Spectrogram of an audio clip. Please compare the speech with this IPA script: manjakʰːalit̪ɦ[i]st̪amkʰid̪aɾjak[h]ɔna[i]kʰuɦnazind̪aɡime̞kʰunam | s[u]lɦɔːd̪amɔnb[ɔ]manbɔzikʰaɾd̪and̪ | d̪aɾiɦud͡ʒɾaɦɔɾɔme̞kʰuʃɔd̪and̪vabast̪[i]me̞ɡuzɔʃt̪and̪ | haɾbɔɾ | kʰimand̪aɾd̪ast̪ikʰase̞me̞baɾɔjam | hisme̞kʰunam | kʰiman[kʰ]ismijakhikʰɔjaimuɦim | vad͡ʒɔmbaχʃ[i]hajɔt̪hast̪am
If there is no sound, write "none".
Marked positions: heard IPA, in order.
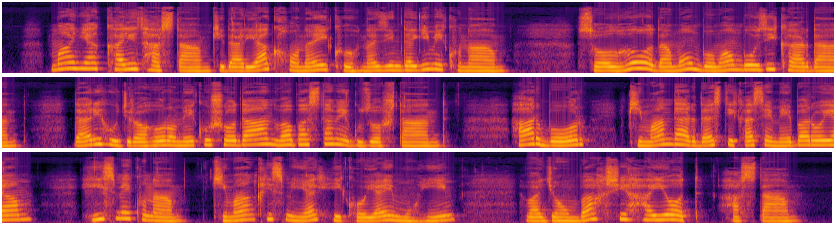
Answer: a, χ, i, ɔ, ɔ, a, qʰ, i

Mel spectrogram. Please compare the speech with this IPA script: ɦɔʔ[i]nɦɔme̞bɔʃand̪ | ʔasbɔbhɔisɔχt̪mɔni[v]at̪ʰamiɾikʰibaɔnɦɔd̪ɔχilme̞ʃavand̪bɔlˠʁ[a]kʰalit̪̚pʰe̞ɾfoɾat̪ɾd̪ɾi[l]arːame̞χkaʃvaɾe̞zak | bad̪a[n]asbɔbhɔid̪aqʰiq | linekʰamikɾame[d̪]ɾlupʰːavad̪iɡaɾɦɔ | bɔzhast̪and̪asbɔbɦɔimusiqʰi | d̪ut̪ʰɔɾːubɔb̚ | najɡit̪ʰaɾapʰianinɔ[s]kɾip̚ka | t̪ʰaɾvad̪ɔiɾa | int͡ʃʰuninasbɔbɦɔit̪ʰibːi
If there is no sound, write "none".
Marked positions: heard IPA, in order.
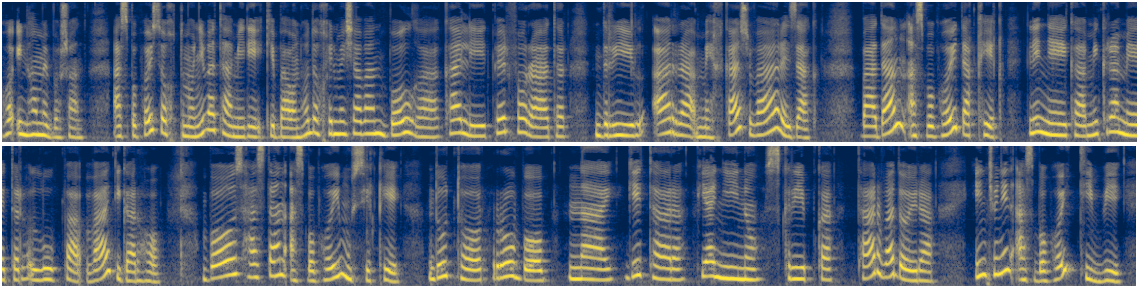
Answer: i, v, a, l, n, t̪, s

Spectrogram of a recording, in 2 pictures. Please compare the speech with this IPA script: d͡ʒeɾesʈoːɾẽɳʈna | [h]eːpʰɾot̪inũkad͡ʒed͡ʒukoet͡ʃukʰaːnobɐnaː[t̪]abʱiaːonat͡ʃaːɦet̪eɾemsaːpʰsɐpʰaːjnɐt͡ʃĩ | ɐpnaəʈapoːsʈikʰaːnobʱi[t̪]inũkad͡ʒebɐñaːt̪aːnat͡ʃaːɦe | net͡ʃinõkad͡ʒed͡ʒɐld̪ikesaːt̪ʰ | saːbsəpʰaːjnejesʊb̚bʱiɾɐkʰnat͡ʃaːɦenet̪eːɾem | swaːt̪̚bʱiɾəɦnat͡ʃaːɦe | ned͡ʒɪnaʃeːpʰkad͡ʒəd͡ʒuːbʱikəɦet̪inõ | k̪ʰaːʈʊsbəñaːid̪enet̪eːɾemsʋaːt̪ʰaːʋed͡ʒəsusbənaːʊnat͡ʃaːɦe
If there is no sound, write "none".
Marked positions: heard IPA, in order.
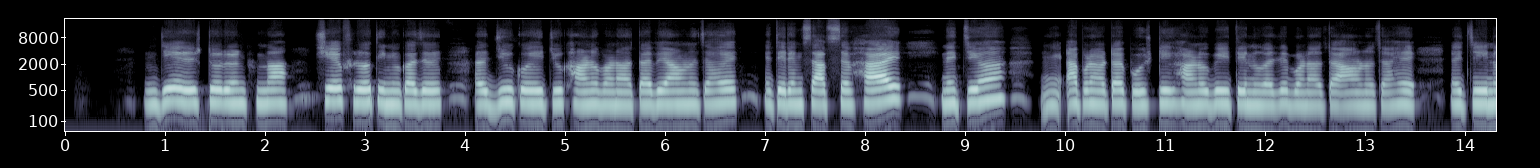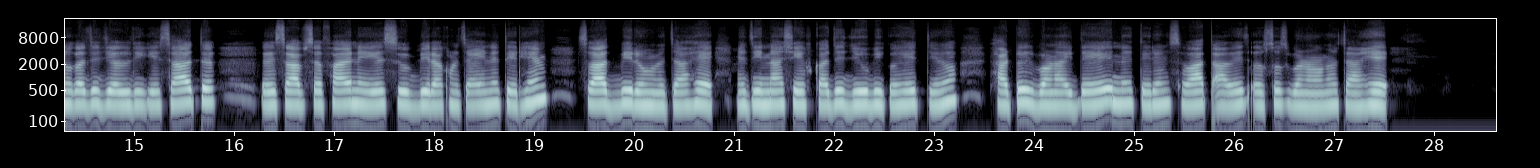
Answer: ʃ, t̪, t̪

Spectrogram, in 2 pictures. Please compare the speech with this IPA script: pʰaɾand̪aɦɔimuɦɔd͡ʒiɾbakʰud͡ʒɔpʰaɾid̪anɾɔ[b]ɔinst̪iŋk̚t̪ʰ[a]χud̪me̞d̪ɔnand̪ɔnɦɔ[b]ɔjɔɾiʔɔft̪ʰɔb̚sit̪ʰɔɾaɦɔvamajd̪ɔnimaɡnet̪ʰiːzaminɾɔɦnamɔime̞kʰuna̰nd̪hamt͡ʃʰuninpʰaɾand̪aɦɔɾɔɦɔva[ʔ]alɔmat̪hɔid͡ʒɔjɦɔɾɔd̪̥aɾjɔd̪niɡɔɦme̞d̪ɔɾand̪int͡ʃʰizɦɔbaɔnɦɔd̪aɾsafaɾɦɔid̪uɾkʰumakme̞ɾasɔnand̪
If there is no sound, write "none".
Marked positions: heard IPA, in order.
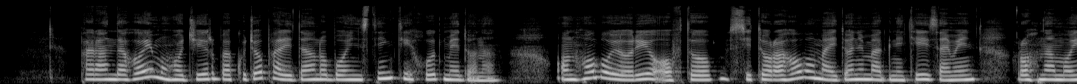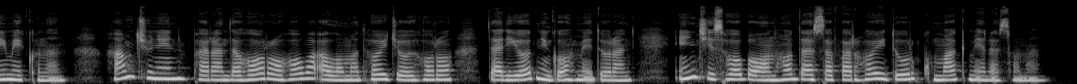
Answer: b, i, b, ʔ

